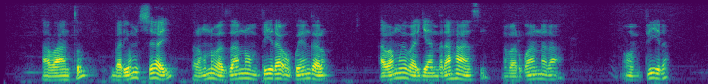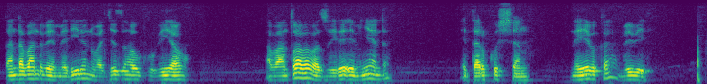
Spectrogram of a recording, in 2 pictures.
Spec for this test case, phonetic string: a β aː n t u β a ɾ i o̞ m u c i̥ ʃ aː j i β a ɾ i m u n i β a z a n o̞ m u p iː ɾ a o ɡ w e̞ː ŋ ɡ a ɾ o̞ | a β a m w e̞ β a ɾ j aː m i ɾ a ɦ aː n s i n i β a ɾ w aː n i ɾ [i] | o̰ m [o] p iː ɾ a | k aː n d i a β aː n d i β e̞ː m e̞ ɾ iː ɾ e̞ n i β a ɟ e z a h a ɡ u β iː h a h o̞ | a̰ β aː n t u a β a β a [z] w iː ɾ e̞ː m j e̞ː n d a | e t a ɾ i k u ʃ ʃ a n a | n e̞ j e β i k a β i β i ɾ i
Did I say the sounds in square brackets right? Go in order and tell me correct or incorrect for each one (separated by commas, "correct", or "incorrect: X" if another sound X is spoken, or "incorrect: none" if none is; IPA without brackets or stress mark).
incorrect: a, incorrect: u, correct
